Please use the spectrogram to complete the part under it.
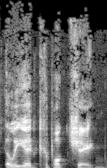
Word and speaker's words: Eliud Kipchoge: His name is Eliud Kipchoge, which is, I'm sure, pronounced wrong. – You nailed it.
